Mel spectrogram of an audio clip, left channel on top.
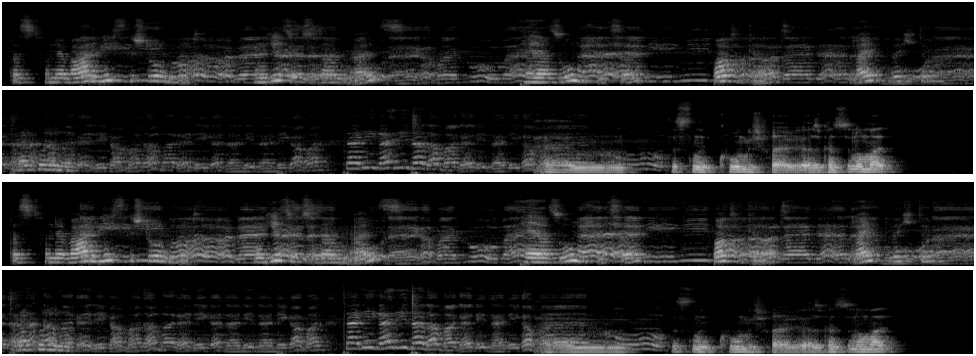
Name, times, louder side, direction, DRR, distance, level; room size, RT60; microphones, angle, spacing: voice 1, 0.1-1.9 2.5-4.0 5.2-6.4 7.1-7.7 8.5-9.3 9.8-10.5, right 2 dB, 40° right, 0.8 m, -30 dB
sound 1, 0.8-16.3, right 3 dB, 85° right, 0.5 m, -37 dB
voice 2, 15.0-16.0 16.4-18.5, left 3 dB, 55° left, 0.5 m, -26 dB
3.4 x 2.8 x 2.3 m
head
